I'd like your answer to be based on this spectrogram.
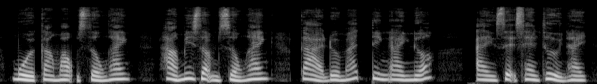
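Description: A woman's voice: medium pitch, dark tone, no room sound, studio quality, natural voice. A woman reading a tearful pleading young mother. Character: young mother pleading at her husband's bedside.

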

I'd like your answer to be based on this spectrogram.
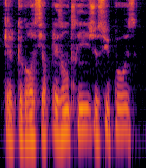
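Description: A man reading an audiobook and voicing a dignified older male baronet with a measured, formal delivery. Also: mid-range voice, steady tone, warm tone, slightly rough, close to an everyday voice. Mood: stern.

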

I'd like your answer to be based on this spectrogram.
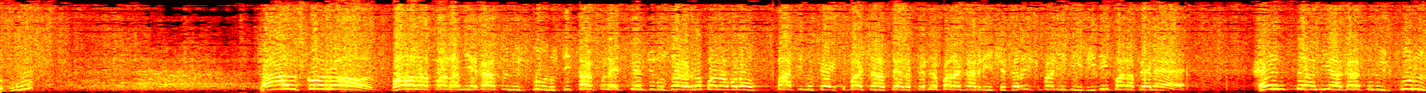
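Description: Man acting a frantic, very high-pitched football commentator. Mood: excited. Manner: tongue-twisting, deadpan nonsense patter. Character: frantic old-time radio football commentator in a comic skit. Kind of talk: rapid-fire comic football commentary. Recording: dull lo-fi radio recording, faint noise.

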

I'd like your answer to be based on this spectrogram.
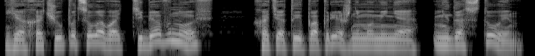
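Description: A man's voice: fairly high pitch, measured pace, no room sound, clean studio sound, natural voice. A man doing a tender, eerie female vampire. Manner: gentle and coaxing.

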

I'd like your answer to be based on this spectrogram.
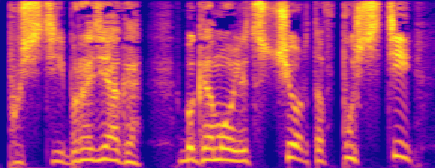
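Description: A man voicing a stern young village woman who scolds sharply and shouts in fright. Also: mid-range voice, animated, brisk, dry recording, clean studio sound, voice pushed up, close to an everyday voice. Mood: frightened.

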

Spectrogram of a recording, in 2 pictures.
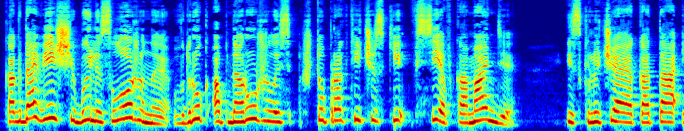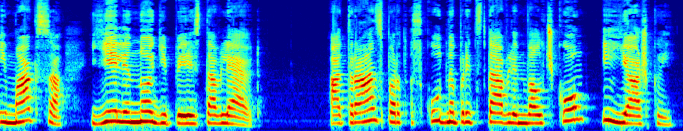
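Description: Чтица юмористического фэнтези, живая и игривая подача, голос довольно высокий. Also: female voice, high voice, measured pace. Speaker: audiobook narrator. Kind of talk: humorous fantasy audiobook narration.

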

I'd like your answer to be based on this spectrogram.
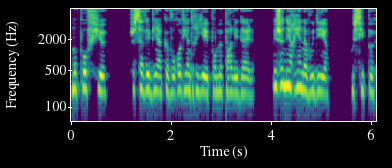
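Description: A woman's voice: mid-range voice, fairly even intonation, moderate pace, dark tone, no echo, clean studio sound, close to an everyday voice. A woman voicing an old village peasant woman who pleads urgently and rises to cries. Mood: gentle.

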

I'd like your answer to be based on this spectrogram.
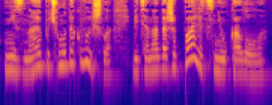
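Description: A nervous, eager teenage boy who sounds shaky and worried, as a woman narrator reads him. The tone is husky and airy at mid pitch. The story is told as an audiobook. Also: lively intonation, a little fast, lightly acted. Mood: anxious. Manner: anxious, shaky.

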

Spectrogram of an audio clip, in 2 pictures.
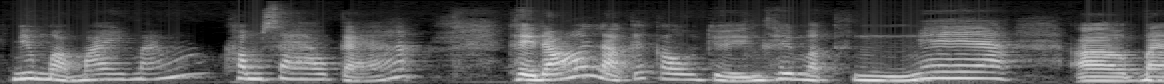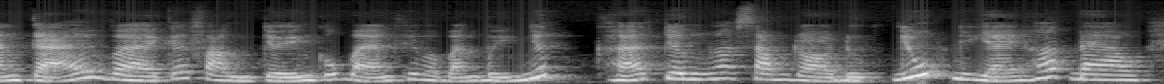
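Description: A woman's voice: medium pitch, lively intonation, measured pace. Chatty woman storyteller. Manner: chatty, addresses listeners directly. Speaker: ghost story narrator. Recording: dull lo-fi recording.

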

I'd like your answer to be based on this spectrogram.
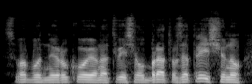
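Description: A man narrating an audiobook in a dramatic, expressive reading. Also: lowish voice, brisk, no room sound.

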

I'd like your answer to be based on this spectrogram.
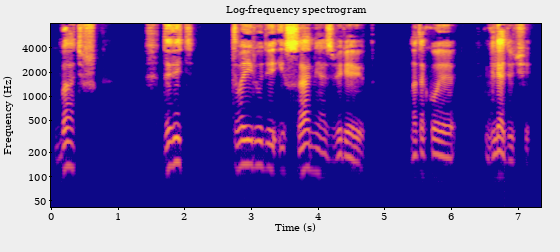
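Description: A man voicing a small, frail, timid old male church deacon who pleads in a high, fretful voice that rises to near cries. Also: steady tone, slow, pauses often, fairly bright tone. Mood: pleading.

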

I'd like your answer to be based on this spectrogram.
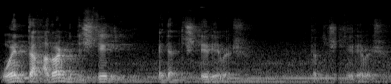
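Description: A man's voice: lowish voice, big pitch swings, racing, gravelly, music in the background. A man with an Egyptian Arabic accent, a doctor hosting a livestream, talking in a sarcastic, scolding way. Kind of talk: casual livestream rant. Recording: roomy echo.

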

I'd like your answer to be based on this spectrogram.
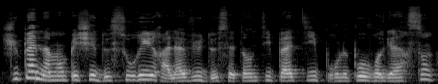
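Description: This audiobook of a classic novel is narrated by a woman whose voice is on the low side, delivered with steady, even pacing.

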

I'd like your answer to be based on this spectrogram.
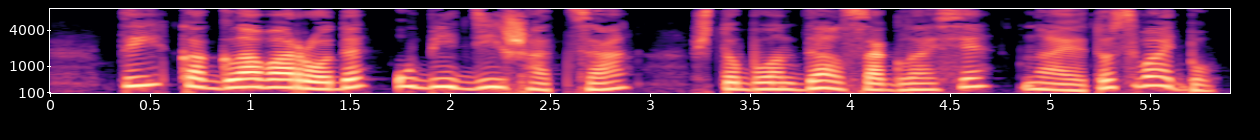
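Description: A woman voicing a defiant young princess who forcefully insists on getting her way. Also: mid-range voice, no echo, studio quality, natural voice. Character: defiant young princess, second sister, headstrong.

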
